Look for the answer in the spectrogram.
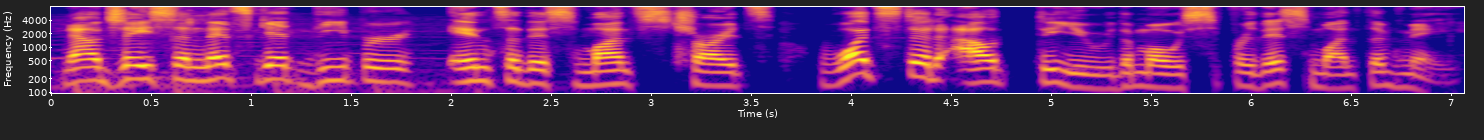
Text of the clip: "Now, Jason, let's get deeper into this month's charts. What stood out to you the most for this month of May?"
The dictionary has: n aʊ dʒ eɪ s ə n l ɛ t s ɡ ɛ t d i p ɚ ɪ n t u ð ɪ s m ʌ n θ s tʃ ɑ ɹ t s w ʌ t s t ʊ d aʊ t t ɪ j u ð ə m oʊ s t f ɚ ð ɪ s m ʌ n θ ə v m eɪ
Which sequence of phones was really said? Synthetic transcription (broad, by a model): n aʊ dʒ eɪ s ə n l ɛ t s ɡ ɛ t d i p ɚ ɪ n t u ð ɪ s m ʌ n θ s tʃ ɑ ɹ t s w ʌ t s t ʊ d aʊ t t ɪ j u ð ə m oʊ s t f ɚ ð ɪ s m ʌ n θ ə v m eɪ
